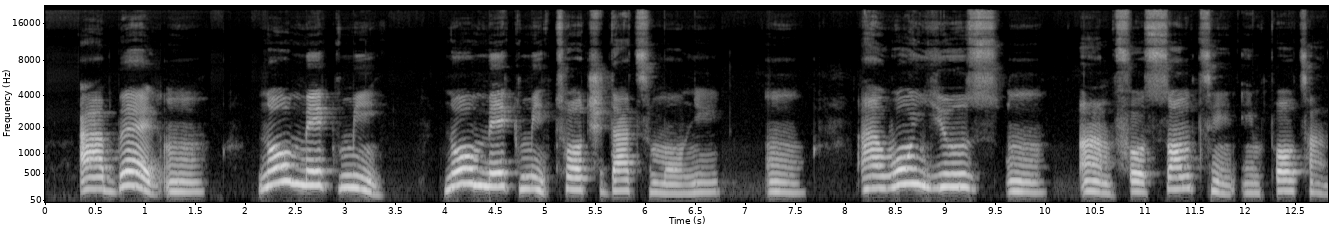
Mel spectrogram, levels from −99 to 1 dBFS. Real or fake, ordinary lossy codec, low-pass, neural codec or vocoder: fake; none; none; vocoder, 48 kHz, 128 mel bands, Vocos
